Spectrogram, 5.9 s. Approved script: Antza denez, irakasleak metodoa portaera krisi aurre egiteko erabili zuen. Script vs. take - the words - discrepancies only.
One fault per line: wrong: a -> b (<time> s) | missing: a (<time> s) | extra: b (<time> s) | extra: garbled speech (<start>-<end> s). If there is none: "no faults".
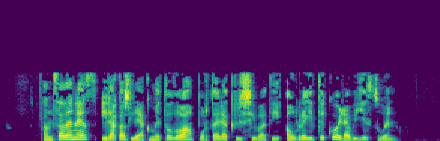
extra: bati (3.5 s)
